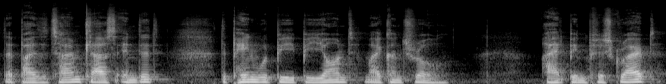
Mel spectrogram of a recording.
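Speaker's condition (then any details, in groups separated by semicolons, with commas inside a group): No condition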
